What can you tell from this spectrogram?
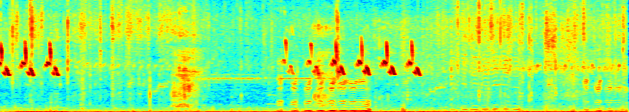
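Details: Young goat kids: a short wavering bleat rises near the middle, set against repeated high sharp chirps of small birds and a steady low hum in the background.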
